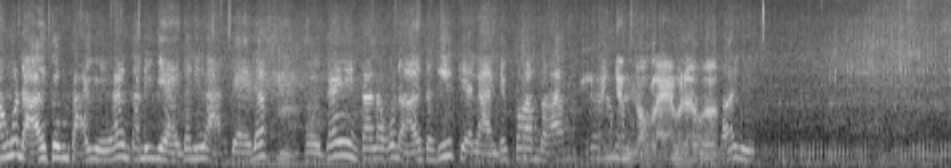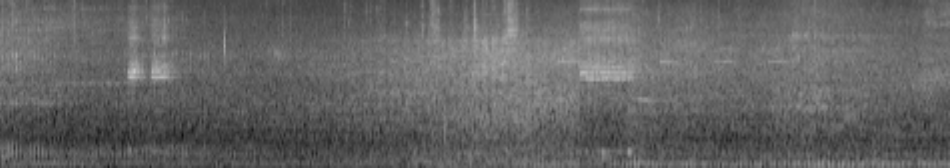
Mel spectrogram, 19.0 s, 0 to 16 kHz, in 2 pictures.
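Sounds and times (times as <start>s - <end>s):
street traffic passing: 0.0s - 19.0s
vehicle horn beeping: 10.8s - 11.3s, 15.1s - 16.2s.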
